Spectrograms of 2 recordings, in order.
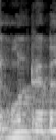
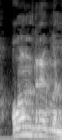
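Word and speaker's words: honorable: अभी यहाँ पर होनरेबल का हमने चेक किया था, ये होनरेबल नहीं ऑनरेबल होता है। जब HO आ जाता है तो एच साइलेंट हो जाता है।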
